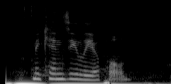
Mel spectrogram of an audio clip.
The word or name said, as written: Mackenzie Leopold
